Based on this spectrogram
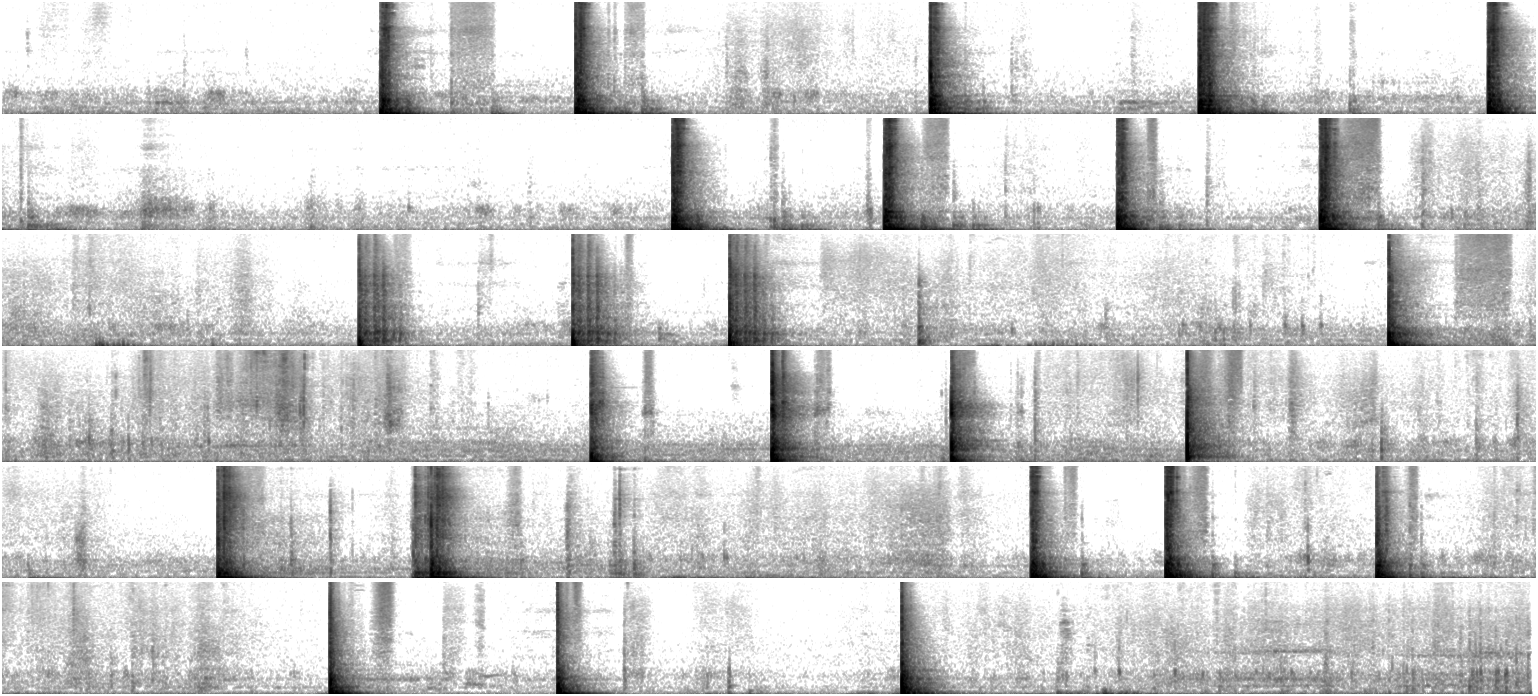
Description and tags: Banging Wall
Just some light hits on doors and walls.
